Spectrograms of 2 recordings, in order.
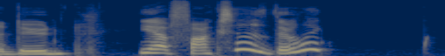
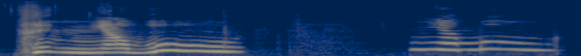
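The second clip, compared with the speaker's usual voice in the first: wolf voice; 10 semitones higher, much slower than usual. Pretend. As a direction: howl like a cat-wolf. Cat-wolf howl.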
